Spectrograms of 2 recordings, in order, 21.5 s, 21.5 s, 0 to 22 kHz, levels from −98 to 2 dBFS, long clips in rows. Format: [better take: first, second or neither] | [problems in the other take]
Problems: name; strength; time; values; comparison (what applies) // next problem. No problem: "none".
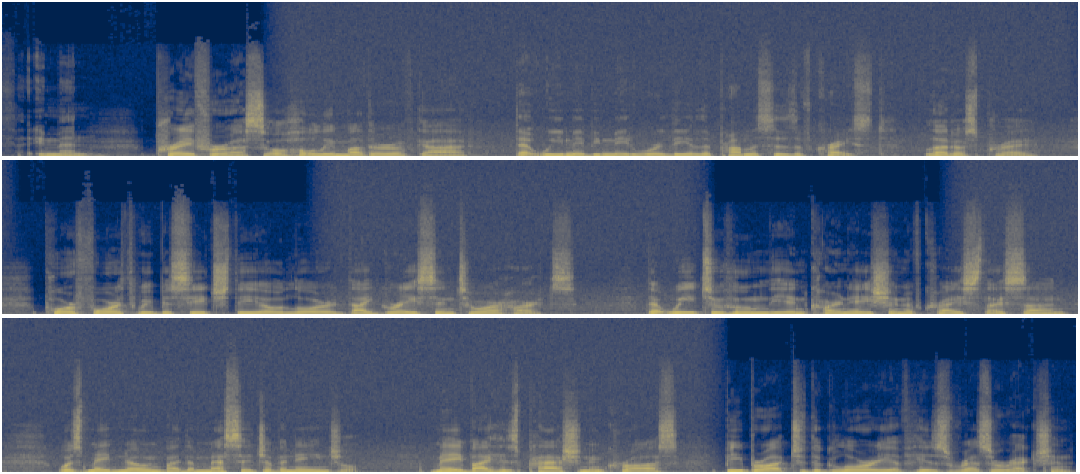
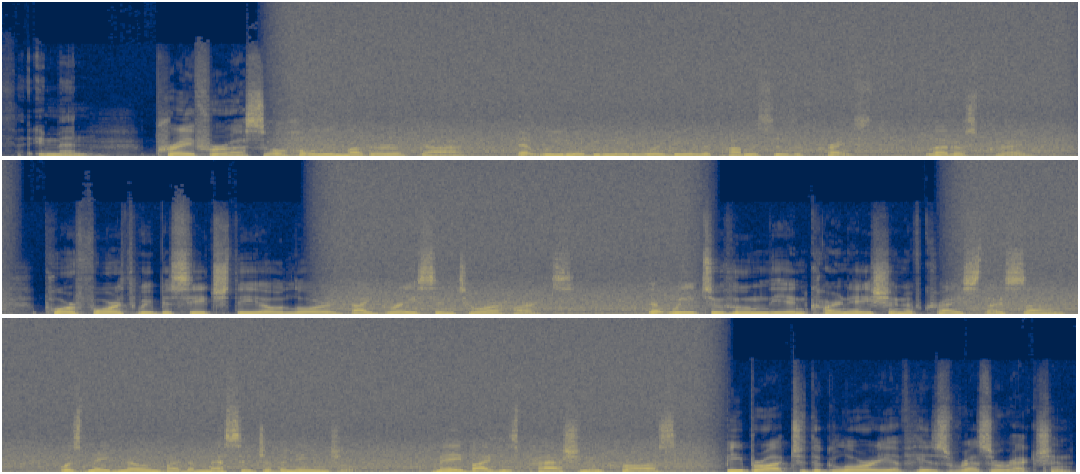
first | hiss; loud; from 2 to 7 s, from 9.5 to 12 s and from 14 to 19 s; 5 dB below the speech; faint in the first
